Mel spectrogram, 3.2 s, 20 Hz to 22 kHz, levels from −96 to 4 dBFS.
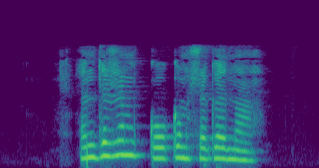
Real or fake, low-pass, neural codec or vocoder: real; 7.2 kHz; none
